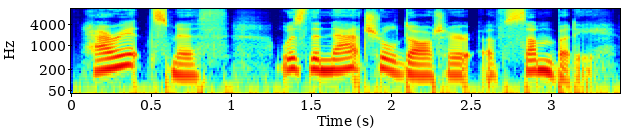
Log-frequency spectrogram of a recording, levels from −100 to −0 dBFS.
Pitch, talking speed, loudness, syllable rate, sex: 190 Hz, 140 wpm, -17 LUFS, 5.5 syllables/s, female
